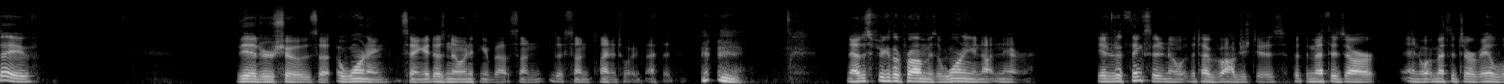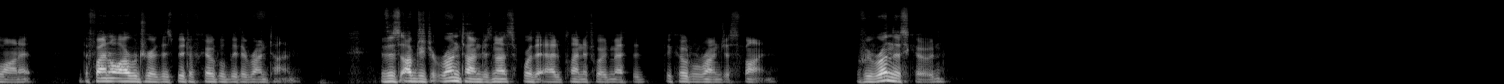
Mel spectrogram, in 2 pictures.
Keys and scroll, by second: 0.6-1.3 typing.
